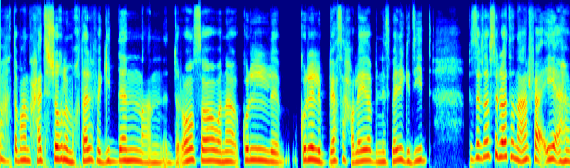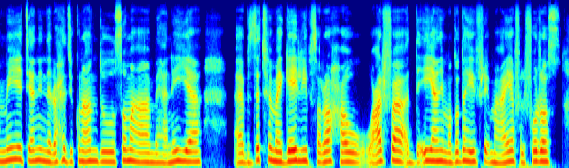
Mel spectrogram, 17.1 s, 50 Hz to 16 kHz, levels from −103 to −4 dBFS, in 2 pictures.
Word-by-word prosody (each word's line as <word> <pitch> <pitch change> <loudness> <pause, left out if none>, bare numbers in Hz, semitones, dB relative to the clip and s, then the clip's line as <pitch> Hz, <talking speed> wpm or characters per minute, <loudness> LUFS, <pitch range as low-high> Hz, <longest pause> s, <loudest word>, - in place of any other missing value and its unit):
طبعًا 240 0 0
حياة 230 +1 0
الشُّغل 260 +1 +4
مختلفة 225 +3 0
جدًا 225 +1 0
عن 190 0 -6
الدراسة 225 +5 +1
وأنا 215 -2 0
كل 235 -5 +1 0.3
كل 240 +1 +3
اللي 240 -3 +6
بيحصل 215 +6 -4
حواليَّ 220 +3 0
بالنسبة 205 +1 -2
لي 245 +1 +1
جديد، 220 +3 -4 0.6
بس 255 - -6
في 295 +1 -2
نفس 325 +1 -1
الوقت 315 -2 +5
أنا 270 -6 +1
عارفة 255 +3 0
إيه 260 +1 +1
أهمية 225 +4 0
يعني 230 +1 0
إن 220 -2 -1
الواحد 205 +3 -3
يكون 215 +1 -5
عنده 210 -1 -1
سُمعة 210 -3 -1
مهنية 210 +3 -1 0.5
بالذات 195 +5 -3
في 260 - -2
مجالي 220 +2 +4
بصراحة 205 0 -2
وعارفة 210 +2 -1
قد 185 -1 -8
إيه 220 +5 0
يعني 225 0 +3
الموضوع 205 -1 -2
ده 230 +2 -1
هيفرق 215 -1 -1
معايا 190 +3 -1
في 210 - -14
الفرص 215 +3 -1
220 Hz, 160 wpm, -23 LUFS, 205-235 Hz, 0.6 s, اللي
